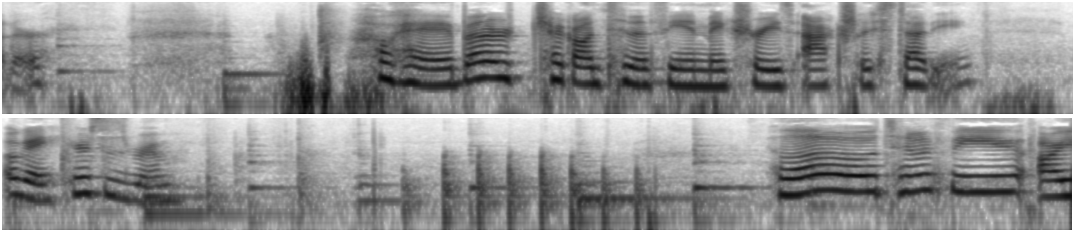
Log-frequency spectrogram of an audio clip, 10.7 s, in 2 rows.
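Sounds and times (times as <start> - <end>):
speech: 0.1 - 6.4, 9.2 - 10.6
knocking on a door: 6.2 - 8.8.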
